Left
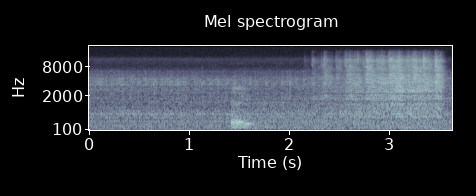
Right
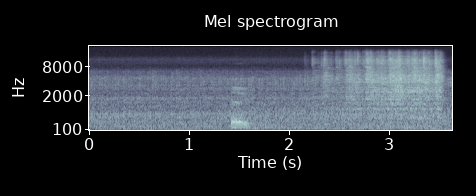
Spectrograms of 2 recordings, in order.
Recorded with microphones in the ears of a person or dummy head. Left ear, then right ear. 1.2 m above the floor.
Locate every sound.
1.4 s a rattle: centre (ahead or behind), 1.3 m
